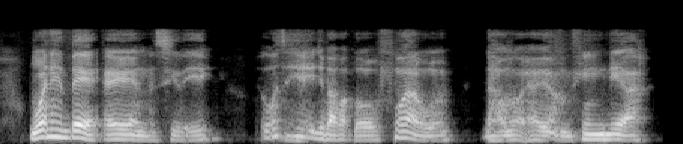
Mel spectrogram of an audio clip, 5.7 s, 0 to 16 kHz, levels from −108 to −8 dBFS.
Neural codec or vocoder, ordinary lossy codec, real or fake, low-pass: codec, 16 kHz, 1 kbps, FunCodec, trained on LibriTTS, 50 frames a second; none; fake; 7.2 kHz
